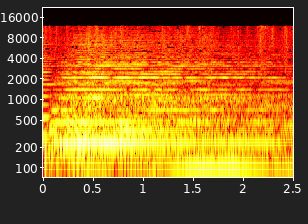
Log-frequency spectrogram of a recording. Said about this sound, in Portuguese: Ele tocou uma corneta feita de chifre de carneiro, e os homens do grupo de famílias de Abiezer foram juntar-se a ele.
